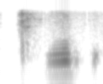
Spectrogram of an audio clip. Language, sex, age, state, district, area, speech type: Urdu, male, 30-45, Bihar, Khagaria, rural, conversation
